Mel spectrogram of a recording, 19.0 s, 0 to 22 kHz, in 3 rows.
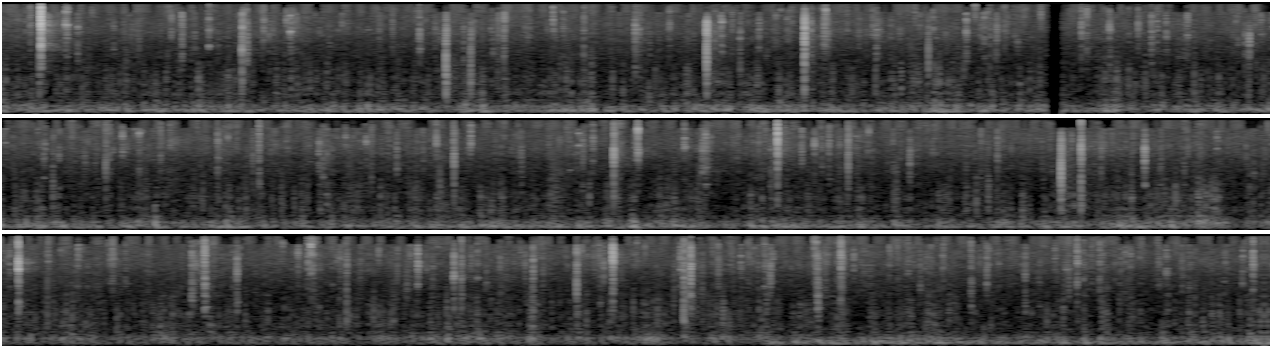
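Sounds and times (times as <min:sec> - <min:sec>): fire pops and snaps: 0:00.0 - 0:19.0
wood fire crackling: 0:00.0 - 0:19.0.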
